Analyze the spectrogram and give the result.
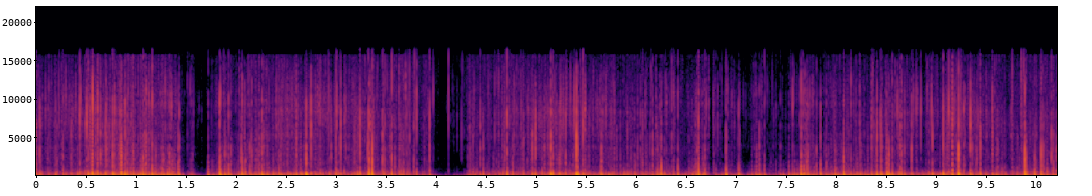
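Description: A rolling gold metal spiked roller scratches a hand-sized blue glitter mesh scouring sponge, with a soft, solid body and a sparkly woven mesh cover, held over the microphones. The result is a dense, continuous, low rumbling scratch with faint brighter crackle, broken by brief pauses near 1.7 and 4.1 seconds.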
